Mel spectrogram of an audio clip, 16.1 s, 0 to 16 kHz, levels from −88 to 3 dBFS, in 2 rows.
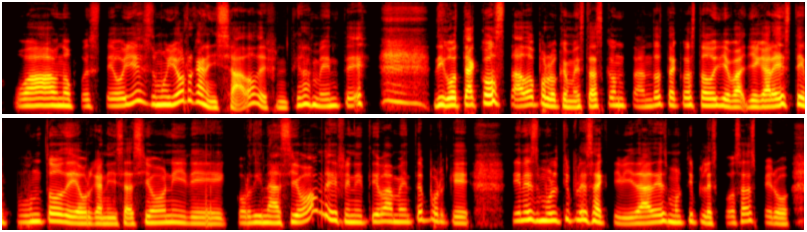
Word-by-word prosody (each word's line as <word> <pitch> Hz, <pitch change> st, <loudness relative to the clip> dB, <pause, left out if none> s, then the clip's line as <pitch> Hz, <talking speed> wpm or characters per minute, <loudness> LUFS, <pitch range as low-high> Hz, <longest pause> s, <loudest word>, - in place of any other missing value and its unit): Guau, 200 Hz, +1 st, +5 dB
no, 195 Hz, -2 st, +1 dB
pues 180 Hz, 0 st, -12 dB
te 190 Hz, -, -7 dB
oyes 250 Hz, +7 st, -1 dB
muy 225 Hz, +2 st, +2 dB
organizado, 270 Hz, -, +1 dB
definitivamente. 195 Hz, -, -4 dB, 0.6 s
Digo, 210 Hz, +1 st, +5 dB
te 215 Hz, -, +5 dB
ha -, -, +8 dB
costado, 220 Hz, -5 st, +4 dB
por 230 Hz, -1 st, +1 dB
lo 180 Hz, -2 st, +3 dB
que 180 Hz, -, 0 dB
me 160 Hz, 0 st, -1 dB
estás 175 Hz, +1 st, +1 dB
contando, 200 Hz, -1 st, -4 dB
te 210 Hz, -1 st, -1 dB
ha -, -, +2 dB
costado 200 Hz, 0 st, +1 dB
llevar 175 Hz, -4 st, +3 dB
llegar 170 Hz, +1 st, +4 dB
a -, -, +7 dB
este 220 Hz, +1 st, +3 dB
punto 200 Hz, +3 st, -1 dB
de 165 Hz, -4 st, +2 dB
organización 155 Hz, +3 st, -2 dB
y 175 Hz, -2 st, -4 dB
de 155 Hz, -2 st, -5 dB
coordinación, 175 Hz, +3 st, -2 dB
definitivamente, 195 Hz, -, -3 dB
porque 185 Hz, -9 st, -5 dB, 0.4 s
tienes 225 Hz, +1 st, -1 dB
múltiples 225 Hz, +1 st, -1 dB
actividades, 165 Hz, +2 st, 0 dB
múltiples 180 Hz, -3 st, -4 dB
cosas, 170 Hz, +6 st, -6 dB
pero 155 Hz, -4 st, -5 dB
190 Hz, 145 wpm, -22 LUFS, 170-210 Hz, 0.6 s, ha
